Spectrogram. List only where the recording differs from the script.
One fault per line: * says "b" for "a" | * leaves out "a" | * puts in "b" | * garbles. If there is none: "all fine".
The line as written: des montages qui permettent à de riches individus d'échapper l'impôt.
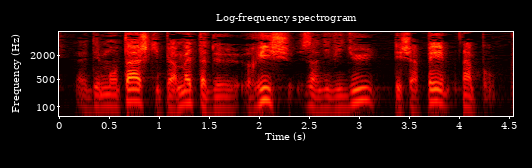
all fine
